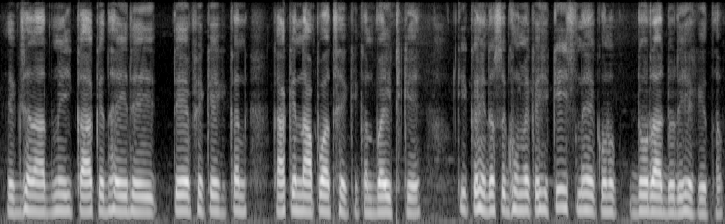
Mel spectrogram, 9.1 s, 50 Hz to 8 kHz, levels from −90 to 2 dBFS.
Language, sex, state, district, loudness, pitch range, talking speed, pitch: Hindi, male, Chhattisgarh, Jashpur, -18 LUFS, 155-175 Hz, 110 wpm, 165 Hz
